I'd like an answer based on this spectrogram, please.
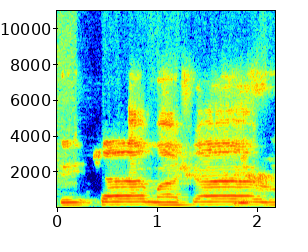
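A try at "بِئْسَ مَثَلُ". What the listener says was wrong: Bisa, soalnya dibaca pendek. Sinnya dibaca pendek. Bisa, sinnya dibaca pendek. Bi'sa mathalul qaumil ladzina kadzabu bi ayatillah.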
